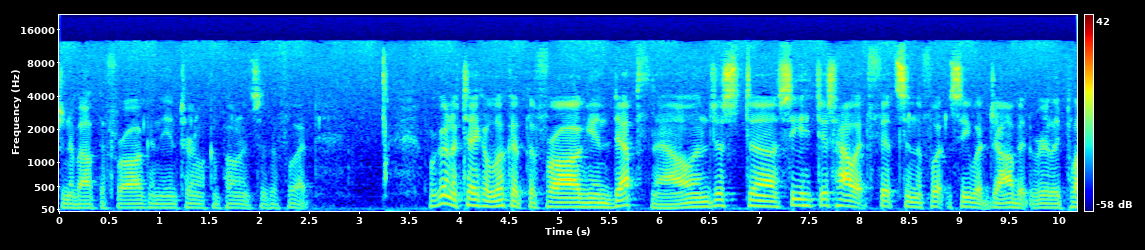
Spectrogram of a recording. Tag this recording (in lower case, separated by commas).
speech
